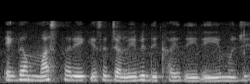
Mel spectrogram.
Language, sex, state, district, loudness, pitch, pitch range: Hindi, female, Haryana, Rohtak, -16 LUFS, 185 Hz, 170-195 Hz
